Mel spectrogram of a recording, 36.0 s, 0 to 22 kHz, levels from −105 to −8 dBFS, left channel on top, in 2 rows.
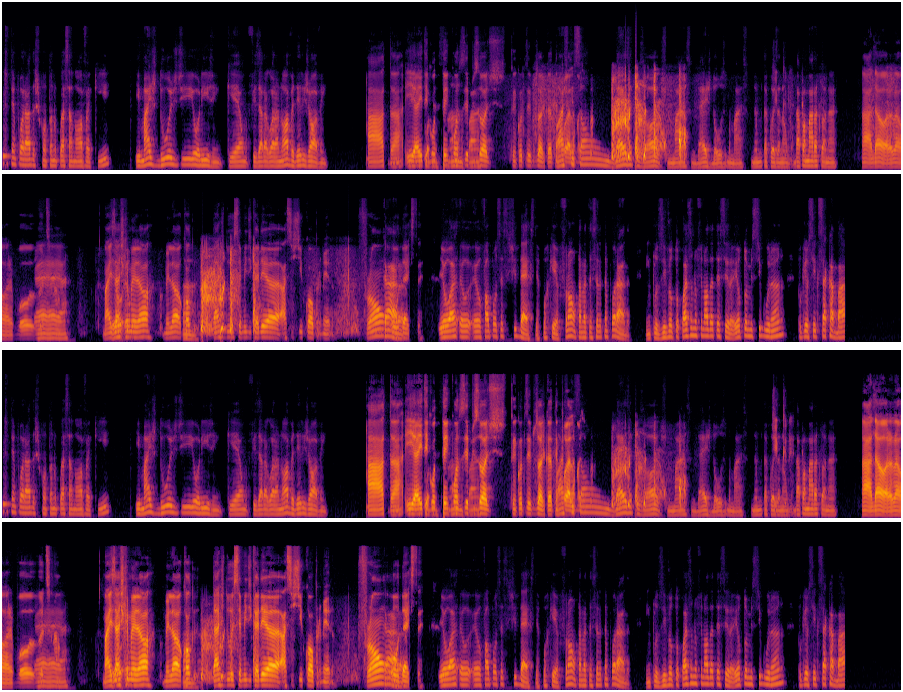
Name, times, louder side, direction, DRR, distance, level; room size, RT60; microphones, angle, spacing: voice 1, 0.0-2.1 2.7-6.5 7.7-9.6 11.1-16.7 18.6-19.3 20.2-20.6 21.6-21.8 25.6-26.1 26.7-30.5 30.8-33.6 33.9-34.8, left 1 dB, 30° left, 2.2 m, -40 dB
voice 2, 7.3-11.6 17.2-19.1 20.0-21.8 22.2-24.6 25.1-26.1, right 7 dB, 50° right, 0.3 m, -33 dB
Cough, 10.4-11.2 11.8-11.9 12.2-13.7 15.6-16.0 16.3-16.5 17.3-18.0 18.8-18.9 19.9-20.0 21.1-21.3 21.9-23.2 24.2-25.6, left 8 dB, 85° left, 0.3 m, -39 dB
head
